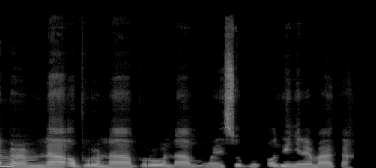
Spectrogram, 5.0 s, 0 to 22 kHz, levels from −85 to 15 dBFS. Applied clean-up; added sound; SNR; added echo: none; none; none; none.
